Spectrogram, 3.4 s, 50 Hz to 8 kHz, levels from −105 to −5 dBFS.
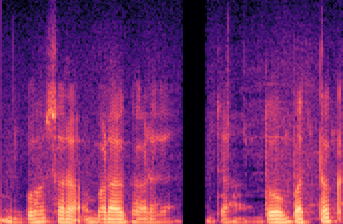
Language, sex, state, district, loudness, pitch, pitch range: Hindi, male, Bihar, Araria, -17 LUFS, 125 Hz, 120-130 Hz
